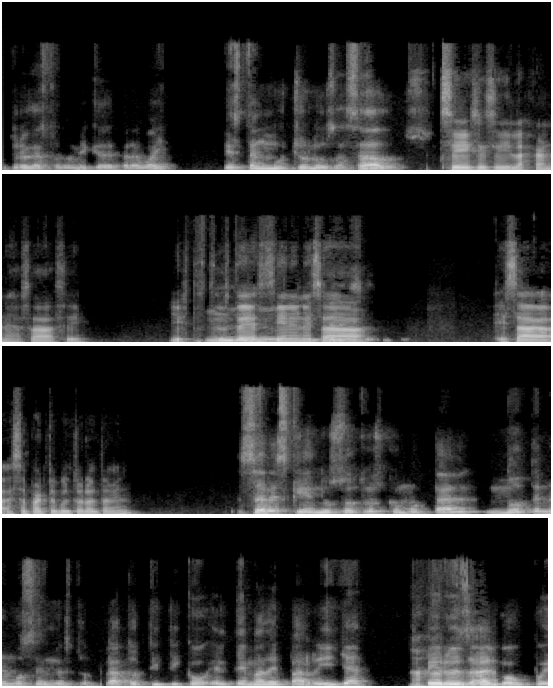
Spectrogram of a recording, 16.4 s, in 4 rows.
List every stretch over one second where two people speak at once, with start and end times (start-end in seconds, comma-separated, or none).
5.6-6.9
